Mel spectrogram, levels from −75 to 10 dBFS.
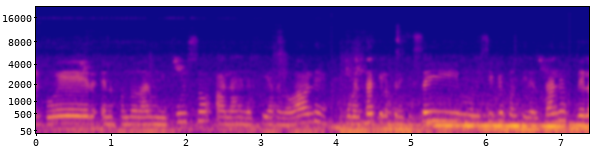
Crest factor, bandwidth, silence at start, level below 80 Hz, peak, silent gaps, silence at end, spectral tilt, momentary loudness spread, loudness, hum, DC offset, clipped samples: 16 dB; 9.4 kHz; 0 s; -26 dBFS; 0 dBFS; none; 0 s; -9 dB/octave; 14 LU; -18 LUFS; none; under 0.1%; under 0.1%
